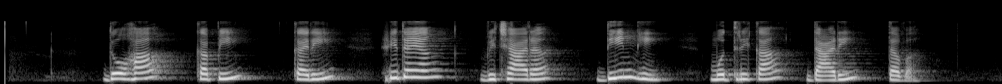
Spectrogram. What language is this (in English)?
Sanskrit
